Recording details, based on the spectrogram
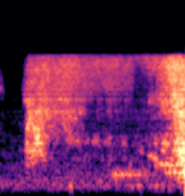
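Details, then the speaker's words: Background sound of a mechanical ventilator used by a podcast host while speaking: soft, steady airy hiss of air flow, swelling again at the end. "hello everyone my name is that noise hearing is by ventilator and welcome to page turners"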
